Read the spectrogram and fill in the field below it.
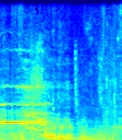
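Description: A black horse in the Ghost of Tsushima game gives a loud, close whinny that wavers and falls off, then a few soft hoof clops follow as it settles.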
